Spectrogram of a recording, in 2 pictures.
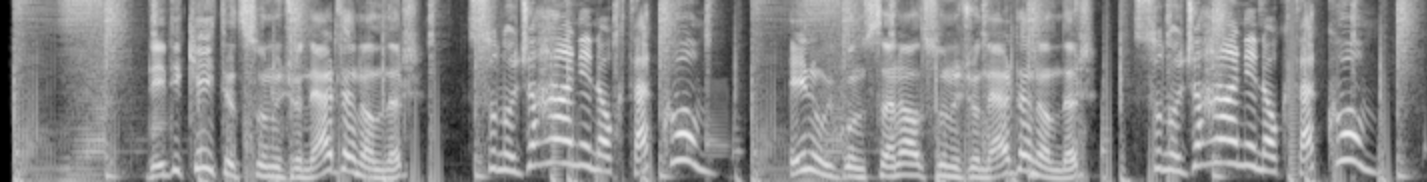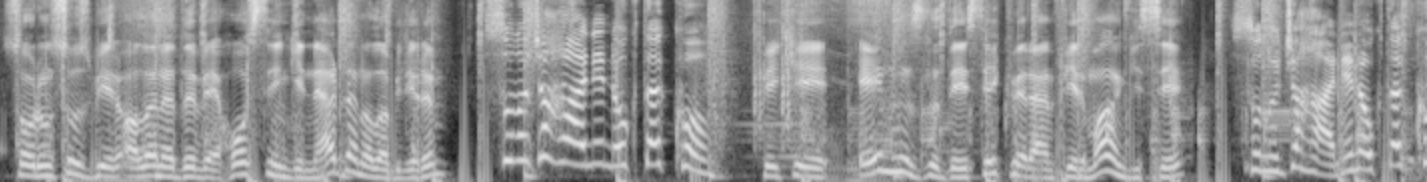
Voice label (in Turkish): reklam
